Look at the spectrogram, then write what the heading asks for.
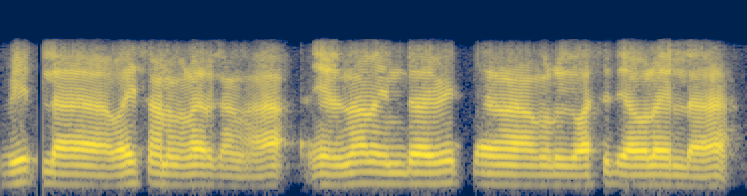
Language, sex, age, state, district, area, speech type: Tamil, male, 18-30, Tamil Nadu, Vellore, urban, conversation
